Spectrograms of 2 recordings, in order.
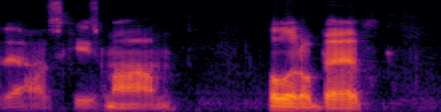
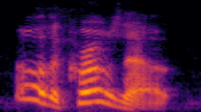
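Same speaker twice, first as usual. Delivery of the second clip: delighted surprise; 14 semitones higher than usual. Real, not acted. Spots crows outside.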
